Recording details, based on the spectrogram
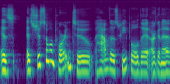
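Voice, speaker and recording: Over noticeable background noise, a woman speaks at a fairly low pitch. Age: 50s. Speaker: podcast co-host. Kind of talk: casual chat.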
